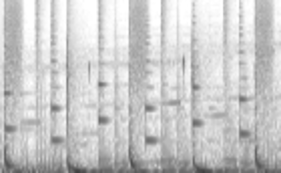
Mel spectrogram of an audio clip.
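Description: Electronic dance music with a steady kick-drum beat, about two beats a second, with hi-hat ticks and short synth notes.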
